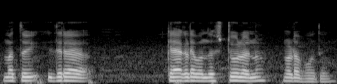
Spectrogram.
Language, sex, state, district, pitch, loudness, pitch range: Kannada, male, Karnataka, Koppal, 170 Hz, -16 LUFS, 160-175 Hz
